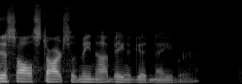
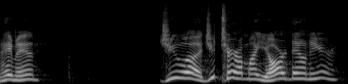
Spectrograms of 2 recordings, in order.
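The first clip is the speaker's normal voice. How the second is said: confronting; 10 semitones higher, 4 dB louder than usual. Retold or imitated. Confronting neighbor about torn yard.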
